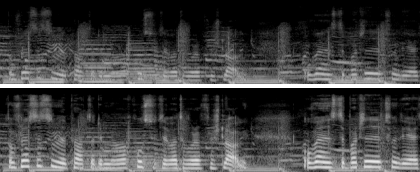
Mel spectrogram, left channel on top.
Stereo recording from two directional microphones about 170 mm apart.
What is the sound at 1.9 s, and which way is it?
Speech, 40° right (ahead or behind).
